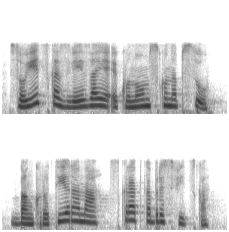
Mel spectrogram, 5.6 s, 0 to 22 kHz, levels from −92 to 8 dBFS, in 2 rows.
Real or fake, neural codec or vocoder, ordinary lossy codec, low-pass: real; none; Opus, 16 kbps; 5.4 kHz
